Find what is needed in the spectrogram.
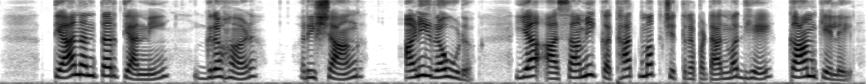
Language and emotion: Marathi, neutral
